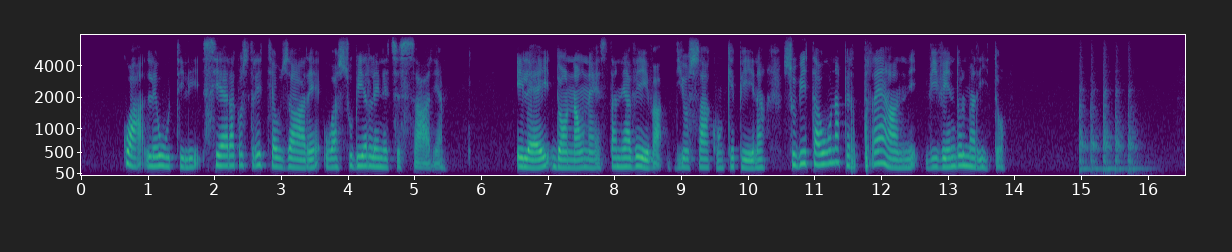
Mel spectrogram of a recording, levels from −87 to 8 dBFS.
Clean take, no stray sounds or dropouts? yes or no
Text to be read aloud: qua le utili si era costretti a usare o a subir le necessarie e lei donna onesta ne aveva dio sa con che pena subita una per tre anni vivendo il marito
no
